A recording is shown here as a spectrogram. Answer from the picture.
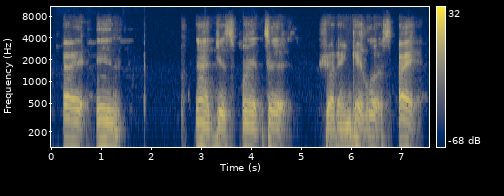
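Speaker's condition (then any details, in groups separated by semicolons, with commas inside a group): Multiple sclerosis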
